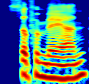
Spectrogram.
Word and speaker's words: Supaman: which is Raising Supaman. Mhm. Pronounce it for me. You're fine. Soup. So think of Soup. soup like a bowl of Like soup. it's Superman without the R, Without the R because I right?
